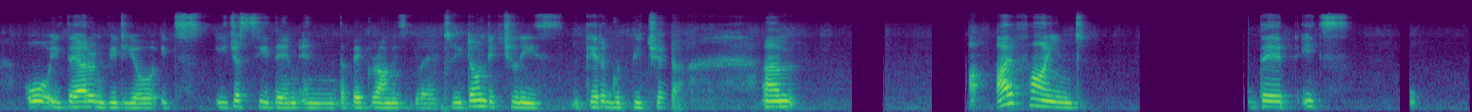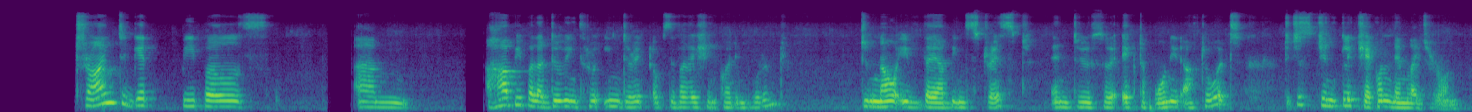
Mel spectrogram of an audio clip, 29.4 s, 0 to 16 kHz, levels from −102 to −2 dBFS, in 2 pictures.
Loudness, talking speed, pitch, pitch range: -27 LUFS, 135 wpm, 170 Hz, 160-190 Hz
